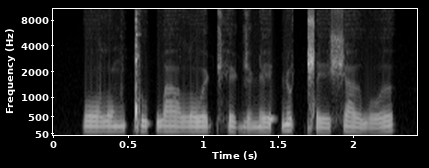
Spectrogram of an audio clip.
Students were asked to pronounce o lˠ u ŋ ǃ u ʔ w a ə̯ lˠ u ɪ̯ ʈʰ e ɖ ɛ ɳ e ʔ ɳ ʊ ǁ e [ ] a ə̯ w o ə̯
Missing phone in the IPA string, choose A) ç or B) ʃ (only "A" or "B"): B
